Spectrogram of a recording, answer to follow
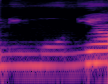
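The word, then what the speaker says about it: pneumonia: कैसे लिखते हैं, NEUMONIA, निमोनिया, और P साइलेंट होता है, निमोनिया।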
